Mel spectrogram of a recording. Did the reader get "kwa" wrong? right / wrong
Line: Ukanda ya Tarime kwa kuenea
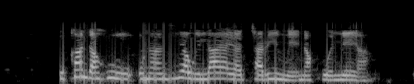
wrong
